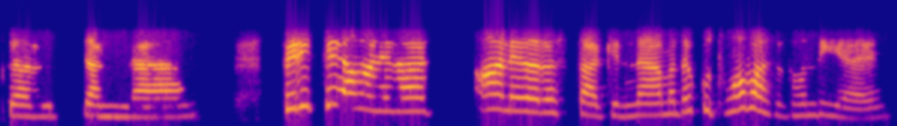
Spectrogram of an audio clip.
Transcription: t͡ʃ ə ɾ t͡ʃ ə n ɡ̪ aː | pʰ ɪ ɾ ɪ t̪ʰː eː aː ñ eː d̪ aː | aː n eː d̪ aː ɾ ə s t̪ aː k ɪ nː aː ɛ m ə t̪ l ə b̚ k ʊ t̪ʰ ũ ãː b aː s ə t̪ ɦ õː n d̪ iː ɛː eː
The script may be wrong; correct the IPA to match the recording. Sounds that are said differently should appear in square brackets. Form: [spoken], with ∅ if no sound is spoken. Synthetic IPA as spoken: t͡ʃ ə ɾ t͡ʃ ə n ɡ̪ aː | pʰ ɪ ɾ ɪ t̪ʰː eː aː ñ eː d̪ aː | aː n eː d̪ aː ɾ ə s t̪ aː k ɪ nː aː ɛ m ə t̪ l ə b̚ k ʊ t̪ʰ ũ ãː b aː s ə t̪ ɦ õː n d̪ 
